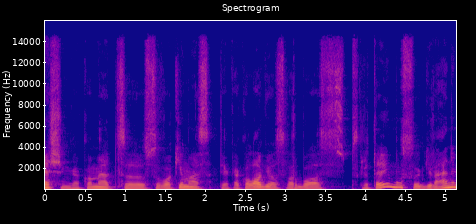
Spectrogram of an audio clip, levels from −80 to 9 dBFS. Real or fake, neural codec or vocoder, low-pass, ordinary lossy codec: real; none; 14.4 kHz; AAC, 64 kbps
